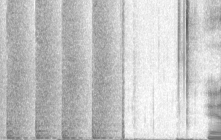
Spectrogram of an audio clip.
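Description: Room-mic channel of a sampled drum kit in Superior Drummer, heavy with snare and high-passed with a top-end boost, playing quick even drum hits about four a second that stop about a second and a quarter in. A single short click follows near the end.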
